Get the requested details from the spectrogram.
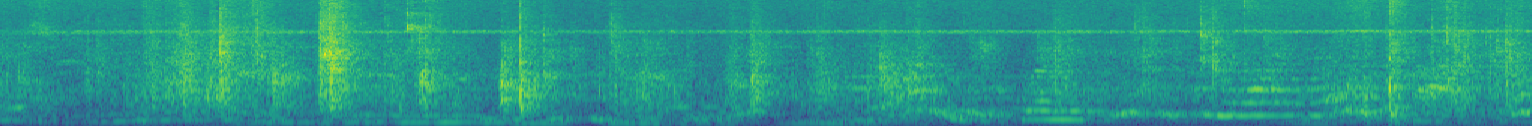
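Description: Plastic toys clatter and knock together.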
